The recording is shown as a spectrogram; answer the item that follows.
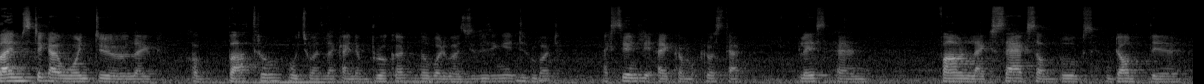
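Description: With a Nepali accent, a man speaks at a medium pitch. Background noise is noticeable. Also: ordinary pitch variation, moderate pace. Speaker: university student. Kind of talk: interview answer. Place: meeting room. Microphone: camera far.

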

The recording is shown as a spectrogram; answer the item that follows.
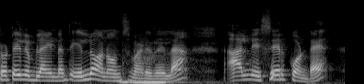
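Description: A woman speaks at a medium pitch in a quiet background. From Bangalore, Karnataka, India. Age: 50s. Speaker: blind author and activist. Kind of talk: interview. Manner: lively.

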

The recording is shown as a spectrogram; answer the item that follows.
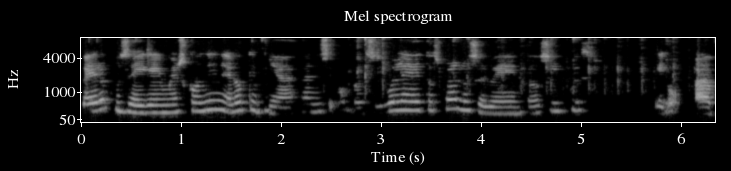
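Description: In a Mexican accent, a woman with a high pitch and a dark, mellow tone talks at a fairly slow pace. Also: lively intonation. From Mexico. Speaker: podcast co-host. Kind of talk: casual chat.

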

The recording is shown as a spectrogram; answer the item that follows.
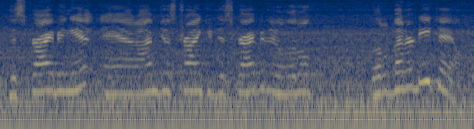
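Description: The speech comes at a fairly quick pace over loud background noise. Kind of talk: tutorial. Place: garage. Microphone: phone near.

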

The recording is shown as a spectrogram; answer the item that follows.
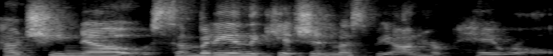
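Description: In a raspy put-on character voice, a woman talks at a very fast pace and a fairly high pitch. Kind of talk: dramatic story reading. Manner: whimpering, anxious.

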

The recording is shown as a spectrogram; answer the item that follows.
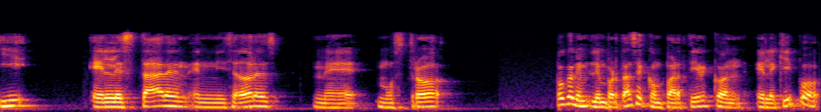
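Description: Very slowly and with vocal fry, a man talks at a medium pitch with ordinary pitch variation. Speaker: podcast host and producer. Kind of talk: casual chat.

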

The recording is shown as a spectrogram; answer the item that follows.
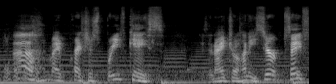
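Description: A croaky, put-on character voice at a low-to-middle pitch moves at a fairly quick pace. Clear music plays behind it. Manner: theatrical, fussy.

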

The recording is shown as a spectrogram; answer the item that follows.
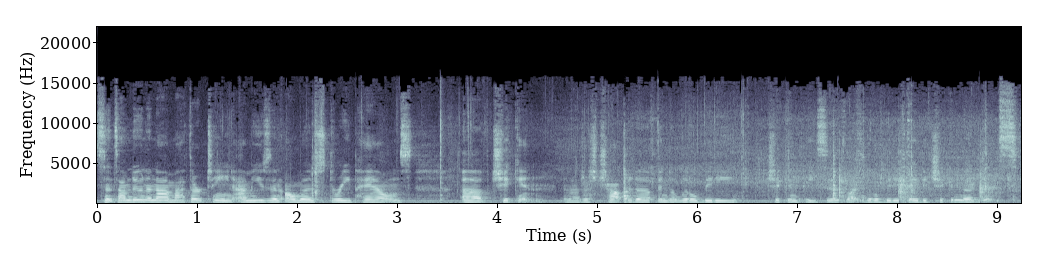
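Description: With noticeable background noise behind her, a woman speaks with fairly even intonation. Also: fairly quick pace. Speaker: home cook vlogger. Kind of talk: cooking tutorial. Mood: cheerful, relaxed. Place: kitchen.

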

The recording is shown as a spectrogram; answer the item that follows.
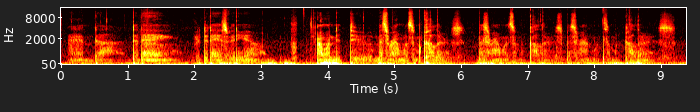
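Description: Whispering in a relaxed tone, a man talks at a moderate pace with long, frequent pauses. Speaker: ASMR creator. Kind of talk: ASMR trigger video, casual talk to camera. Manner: soft, relaxed, whispery. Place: home room. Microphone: studio mic.

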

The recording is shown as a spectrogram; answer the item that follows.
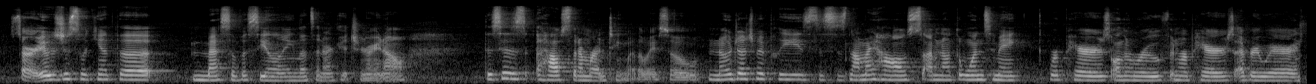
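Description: There is noticeable background noise behind a woman speaking. She keeps a moderate pace and fairly even intonation. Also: medium pitch for a woman. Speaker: law student vlogger. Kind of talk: casual vlog. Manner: chatty.

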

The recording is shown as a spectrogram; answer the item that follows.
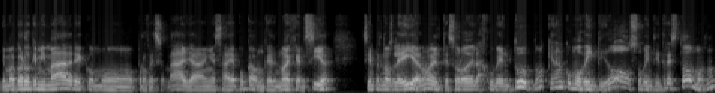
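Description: Male speech at a moderate pace, with ordinary pitch variation, over a quiet background. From Peru, Lima; Peru. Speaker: political scientist and professor; interview guest. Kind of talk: interview; interview answer. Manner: halting, with many fillers. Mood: relaxed, reminiscing. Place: home room. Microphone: video call.

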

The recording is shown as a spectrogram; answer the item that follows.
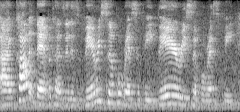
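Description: Noticeable background noise sits behind a woman who speaks at a fairly slow pace. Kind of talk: cooking tutorial. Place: kitchen. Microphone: camera far.

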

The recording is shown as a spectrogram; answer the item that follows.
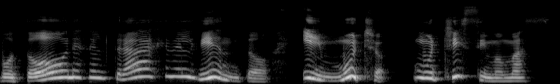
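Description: Over a quiet background, a woman's voice moves in very wide pitch swings. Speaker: poet and poetry reader. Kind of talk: poetry reading aloud for children. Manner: soft, playful, hushed, confiding. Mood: playful, warm, animated. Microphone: phone near.

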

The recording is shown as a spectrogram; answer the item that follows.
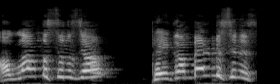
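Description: A man's voice with ordinary pitch variation. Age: 50s. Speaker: political commentator and former parliamentary candidate. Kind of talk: political address to young voters on a livestream.

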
